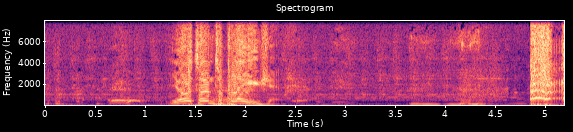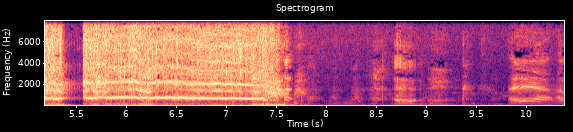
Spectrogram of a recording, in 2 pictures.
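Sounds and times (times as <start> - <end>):
laughter: 0.0 - 1.2, 2.3 - 4.6, 7.3 - 9.7
speech: 0.7 - 2.6
rooster crowing: 4.9 - 7.8.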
